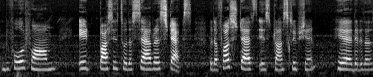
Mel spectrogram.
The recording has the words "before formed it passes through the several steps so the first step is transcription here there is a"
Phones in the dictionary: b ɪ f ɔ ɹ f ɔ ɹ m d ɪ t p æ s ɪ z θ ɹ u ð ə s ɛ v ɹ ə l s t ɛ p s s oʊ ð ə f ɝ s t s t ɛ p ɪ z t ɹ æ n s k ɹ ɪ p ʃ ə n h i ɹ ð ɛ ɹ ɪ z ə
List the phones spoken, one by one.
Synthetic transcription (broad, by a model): b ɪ f ɔ ɹ f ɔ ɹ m ɪ t p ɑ s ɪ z t ɹ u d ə s ɛ v ɹ ə l s t ɛ p s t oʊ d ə f ɝ s t s t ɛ p ɪ z t ɹ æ n s k ɹ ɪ p ʃ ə n h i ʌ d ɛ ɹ ɪ z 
